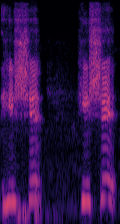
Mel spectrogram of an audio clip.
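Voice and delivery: can't get past the shock, voice climbing; stunned disbelief building. Real, not acted. Stammering the shock over and over.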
